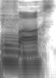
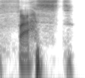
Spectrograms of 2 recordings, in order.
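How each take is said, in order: First: The word is said in a London accent. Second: The word is said in a non-London accent. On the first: "A London accent is a London accent, which means you have that kind of English accent where you say fast" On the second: "instead of fast"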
